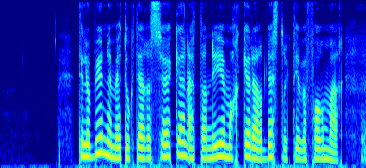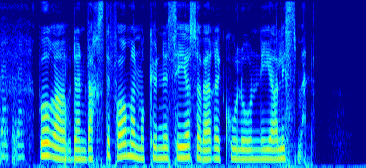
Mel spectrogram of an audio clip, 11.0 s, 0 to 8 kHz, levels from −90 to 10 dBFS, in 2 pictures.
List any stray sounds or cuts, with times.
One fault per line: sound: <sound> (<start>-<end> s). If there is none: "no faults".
sound: laugh (5.4-5.9 s)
